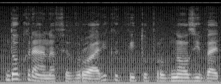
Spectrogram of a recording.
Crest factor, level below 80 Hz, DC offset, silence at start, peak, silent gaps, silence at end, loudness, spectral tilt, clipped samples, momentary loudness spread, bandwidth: 14 dB; -26 dBFS; under 0.1%; 0 s; -2 dBFS; none; 0 s; -17 LUFS; -5 dB/octave; under 0.1%; 7 LU; over 20 kHz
